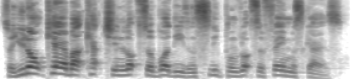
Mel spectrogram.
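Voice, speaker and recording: A young man with a London roadman accent rants casually in street slang. His voice sits high for a man and moves up and down a great deal. He talks like an opinionated commentator. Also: expressive, fast. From United Kingdom. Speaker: commentator reacting to viewer comments.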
